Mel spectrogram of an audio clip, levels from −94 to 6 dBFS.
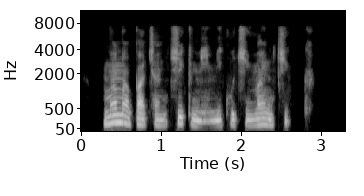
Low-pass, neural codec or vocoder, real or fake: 7.2 kHz; codec, 16 kHz, 6 kbps, DAC; fake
